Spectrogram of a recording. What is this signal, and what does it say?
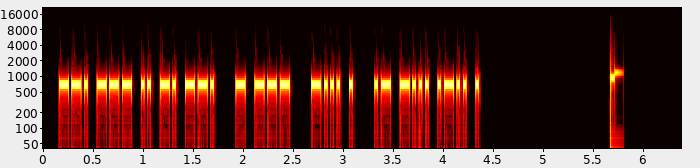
Morse code, heard as a keyed tone, about 38 wpm, 700 Hz. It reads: GOING TO BE ABLE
